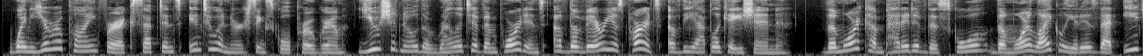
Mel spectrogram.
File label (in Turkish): İngilizce Kadın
